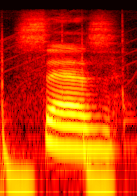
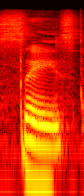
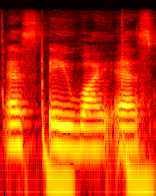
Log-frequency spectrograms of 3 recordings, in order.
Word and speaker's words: says: word it should be says says okay it's with the letter z in the end it's not an s it's not says i know it's spelled s-a-y-s but it's pronounced as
